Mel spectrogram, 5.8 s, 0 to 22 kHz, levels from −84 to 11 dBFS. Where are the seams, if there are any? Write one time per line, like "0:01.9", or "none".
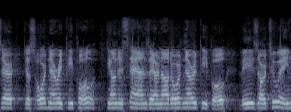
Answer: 0:02.1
